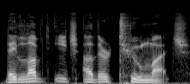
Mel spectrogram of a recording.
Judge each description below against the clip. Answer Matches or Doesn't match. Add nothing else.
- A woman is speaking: Doesn't match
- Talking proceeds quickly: Doesn't match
